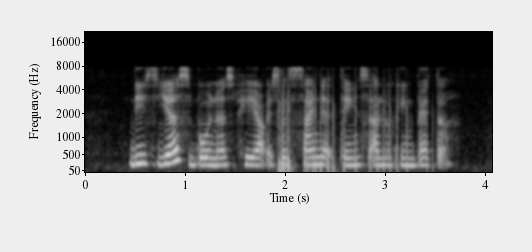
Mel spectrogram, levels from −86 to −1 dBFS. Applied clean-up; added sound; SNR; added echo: none; Fart; 8 dB; none.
